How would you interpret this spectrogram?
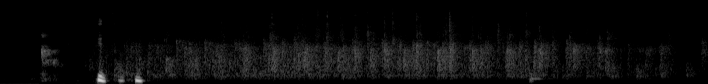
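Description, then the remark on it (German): An audience in a room breaks into applause after a text is read aloud, a dense, steady crackle of many hands clapping for about six seconds before tapering off, with a couple of brief loud vocal bursts at the start. “Jetzt in so einem Raum gibt es dann mal Applaus.”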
